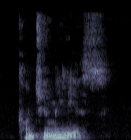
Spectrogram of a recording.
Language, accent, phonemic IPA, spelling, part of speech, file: English, Southern England, /ˌkɒn.tjʊˈmiː.li.əs/, contumelious, adjective, LL-Q1860 (eng)-contumelious.wav
- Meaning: Rudely contemptuous; showing contumely; exhibiting an insolent or disdainful attitude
